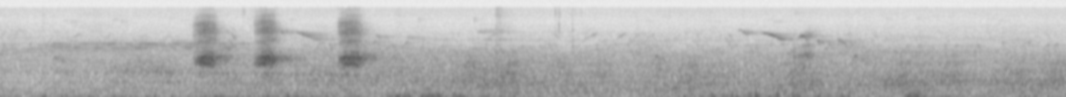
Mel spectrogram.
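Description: A crow cawing three times in quick succession, between about two and three and a half seconds in, over a steady low outdoor rumble.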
